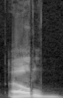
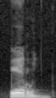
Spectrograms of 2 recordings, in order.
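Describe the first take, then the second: First: The vowel is a light, open a sound. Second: The vowel is a heavy, rounded o sound. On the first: The speaker calls it right. "tapi a, ard ard ya" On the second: The speaker calls it wrong. "jangan ord ord ya, o jadi bunyinya seperti o ya"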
